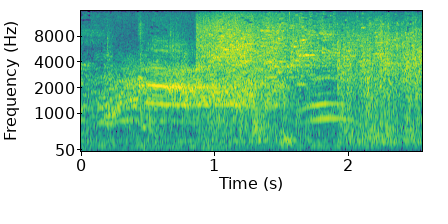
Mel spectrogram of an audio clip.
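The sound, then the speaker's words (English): A glass window smashes when hit with a chair, bursting into a loud shattering crash with scattered tinkling shards spilling over a couple of seconds, no voices present. “See, if this was made today, that glass would be bulletproof. Yeah, they wouldn't have been able to break it with a chair.”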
